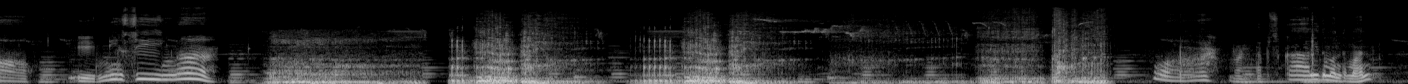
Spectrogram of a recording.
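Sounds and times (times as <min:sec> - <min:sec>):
lions roaring: 0:02.6 - 0:11.2.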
